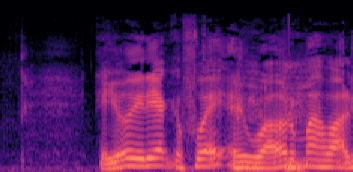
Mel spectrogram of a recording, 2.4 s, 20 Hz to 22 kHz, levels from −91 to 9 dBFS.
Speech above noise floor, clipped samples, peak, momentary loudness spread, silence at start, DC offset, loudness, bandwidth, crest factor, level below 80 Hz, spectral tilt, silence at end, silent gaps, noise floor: 30 dB; under 0.1%; -6 dBFS; 5 LU; 0.15 s; under 0.1%; -20 LUFS; 14 kHz; 14 dB; -52 dBFS; -6.5 dB/octave; 0 s; none; -49 dBFS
